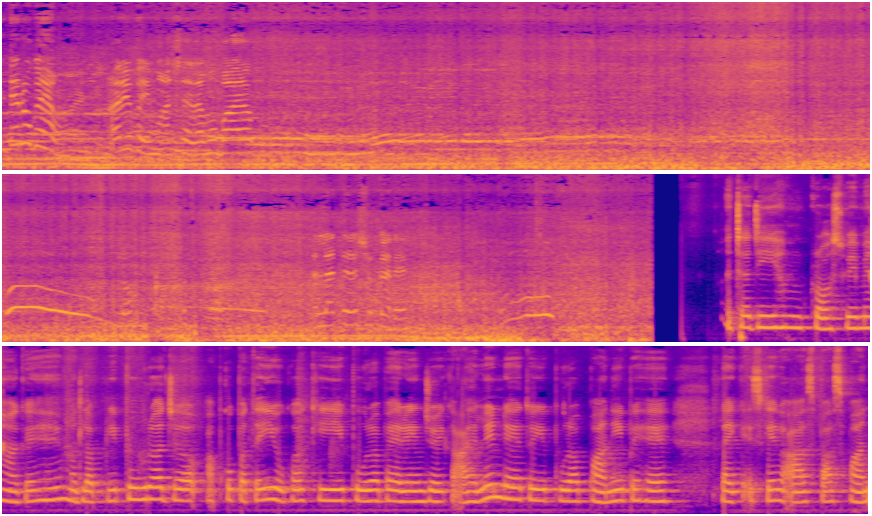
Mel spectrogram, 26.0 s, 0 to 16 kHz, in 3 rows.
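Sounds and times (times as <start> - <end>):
person singing long notes: 0.0 - 11.6
car driving hum: 0.0 - 15.2.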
